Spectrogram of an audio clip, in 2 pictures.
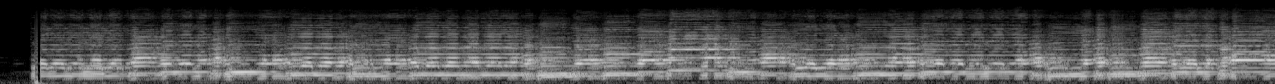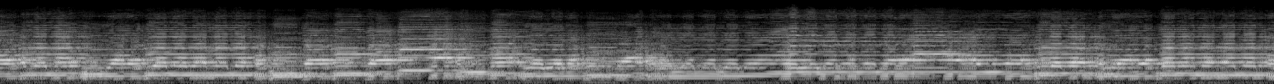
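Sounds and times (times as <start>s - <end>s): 
harmonicas playing: 0.3s - 25.4s.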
